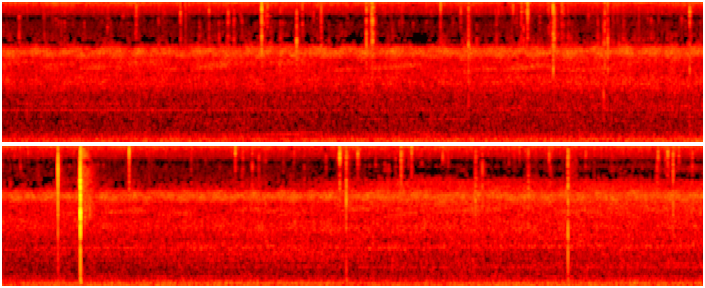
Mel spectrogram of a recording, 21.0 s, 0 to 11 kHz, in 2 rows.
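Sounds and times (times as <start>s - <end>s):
wood fire crackling: 0.0s - 21.0s
loud pop from fire: 11.3s - 12.0s.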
